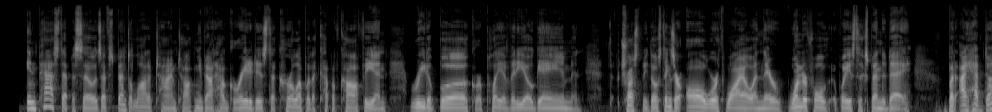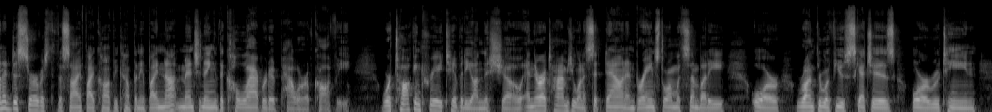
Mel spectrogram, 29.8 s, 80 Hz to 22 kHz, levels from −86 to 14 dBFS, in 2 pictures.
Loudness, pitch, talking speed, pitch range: -30 LUFS, 105 Hz, 190 wpm, 100-115 Hz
